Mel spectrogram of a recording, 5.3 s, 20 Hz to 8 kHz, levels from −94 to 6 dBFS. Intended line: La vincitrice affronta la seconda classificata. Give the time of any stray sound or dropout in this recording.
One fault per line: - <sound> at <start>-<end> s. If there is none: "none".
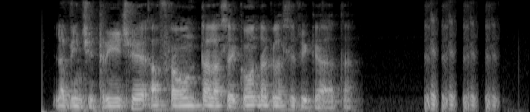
- laugh at 4.2-5.0 s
